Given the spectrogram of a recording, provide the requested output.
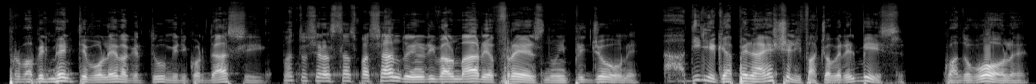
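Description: A man's voice: medium pitch, expressive, normal speed, dry recording, close to an everyday voice. A man voicing a tough, hard-bitten former policeman who speaks with cool, dry menace. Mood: mocking. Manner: cool, threatening, dryly mocking.

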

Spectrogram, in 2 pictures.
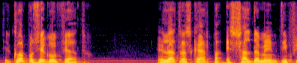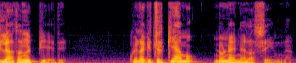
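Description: A man voicing a calm, pensive male police commissioner who speaks in a slow, musing way. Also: mid-range voice, pitched above the performer's own voice.

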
